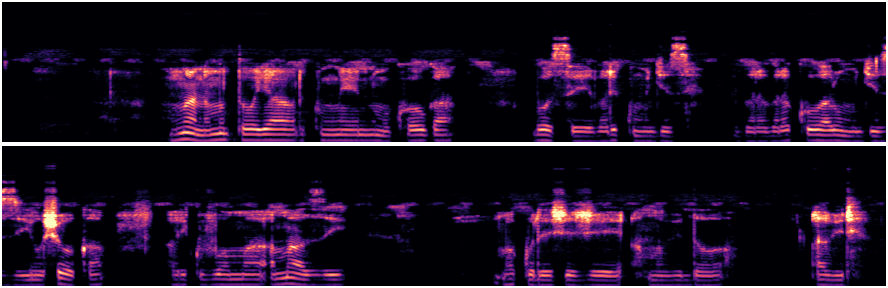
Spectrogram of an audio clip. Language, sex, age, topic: Kinyarwanda, male, 25-35, health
